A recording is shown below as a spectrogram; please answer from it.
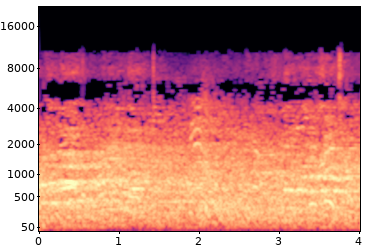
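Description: Indistinct chatter of many overlapping voices in a large, crowded hall, with no single voice standing out.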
